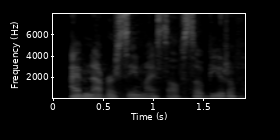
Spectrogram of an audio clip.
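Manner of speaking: put-on murmur under breath. Retelling what a woman in tears said at the mirror: imitating saying it under her breath. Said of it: "she says under her breath".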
